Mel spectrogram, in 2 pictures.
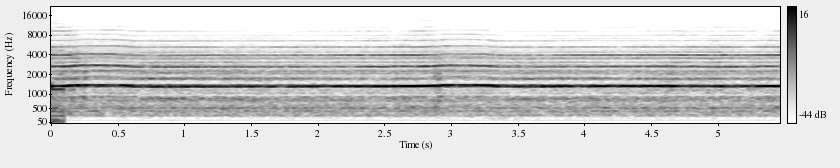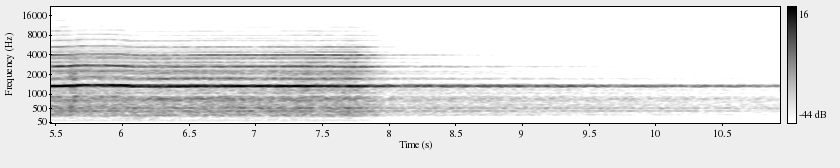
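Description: A sustained high-pitched drone, one steady tone that wavers slightly, with a hissing wash beneath it, used as sound design for a horror title sequence. The wash cuts off about eight seconds in, and the tone carries on more quietly.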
